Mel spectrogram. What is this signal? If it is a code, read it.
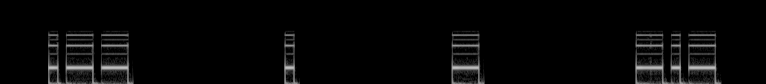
Morse code, heard as a keyed tone, about 14 wpm, spaced as for 5 wpm, 780 Hz. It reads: WETK
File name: Code Quick / AudioDownld1 / Seg18-Day2-Quiz ASYO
